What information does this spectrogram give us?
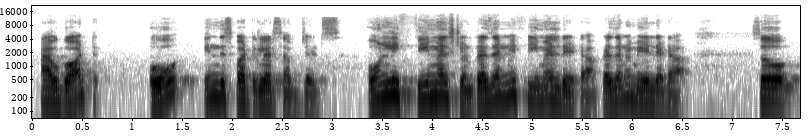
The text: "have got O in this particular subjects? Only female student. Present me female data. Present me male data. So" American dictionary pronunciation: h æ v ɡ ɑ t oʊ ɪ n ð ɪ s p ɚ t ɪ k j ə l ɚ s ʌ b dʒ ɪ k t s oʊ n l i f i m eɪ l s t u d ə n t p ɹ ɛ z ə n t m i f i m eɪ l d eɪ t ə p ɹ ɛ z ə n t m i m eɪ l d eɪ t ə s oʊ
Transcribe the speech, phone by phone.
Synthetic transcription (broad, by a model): h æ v ɡ ɑ t oʊ ɪ n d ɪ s p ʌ t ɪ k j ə l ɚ s ʌ b dʒ ɪ k t s oʊ n l i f i m eɪ l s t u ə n p ɹ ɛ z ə n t m i f i m eɪ l d eɪ t ə p ɹ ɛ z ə n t m i m eɪ l d eɪ t ə s oʊ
